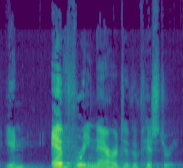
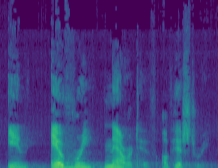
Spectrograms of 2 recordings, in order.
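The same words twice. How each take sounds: First: A preacher's loud call to the congregation; loud proclamation. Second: Said in the usual way. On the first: Real, not acted. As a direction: ring out EVERY with full force. Preacher proclaims, then repeats softer.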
